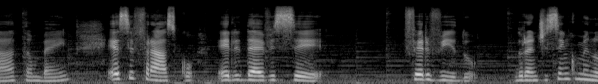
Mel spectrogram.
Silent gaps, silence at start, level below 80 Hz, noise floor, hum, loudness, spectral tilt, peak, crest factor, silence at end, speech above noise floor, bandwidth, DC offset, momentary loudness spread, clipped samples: none; 0 s; -50 dBFS; -44 dBFS; none; -22 LUFS; -3 dB/octave; -6 dBFS; 18 dB; 0 s; 21 dB; 16 kHz; under 0.1%; 16 LU; under 0.1%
